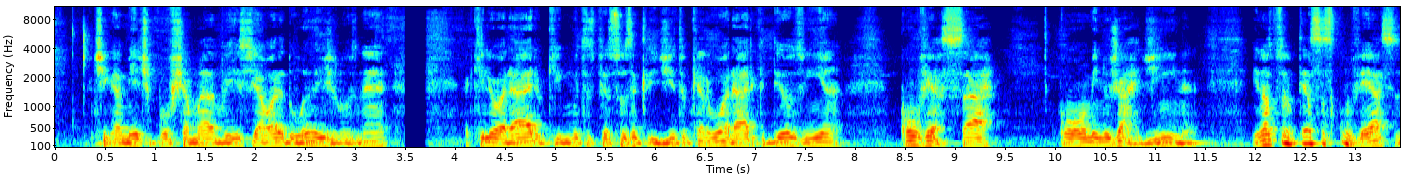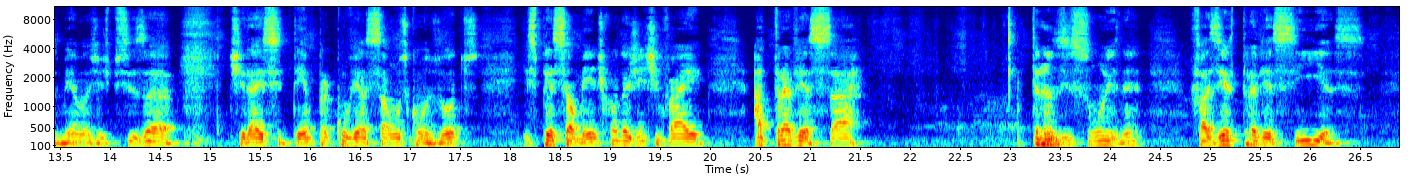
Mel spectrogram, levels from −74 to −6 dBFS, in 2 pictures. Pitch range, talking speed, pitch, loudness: 85-105 Hz, 135 wpm, 95 Hz, -23 LUFS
